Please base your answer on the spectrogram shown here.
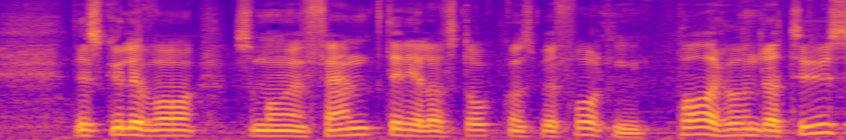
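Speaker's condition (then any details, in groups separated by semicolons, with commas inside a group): No condition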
